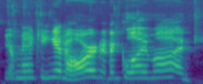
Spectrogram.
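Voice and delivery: very high, loud protesting yell; high-pitched, exasperated in-character shout; shouted complaint. Acted. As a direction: holler it up while struggling to climb. Climber shouting up at swerving ship.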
